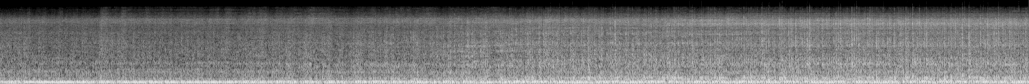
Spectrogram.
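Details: 1981 GL1100 motorcycle at idle, loud steady low idle with a rough uneven thump running through it; clunking noise, cause unclear.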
